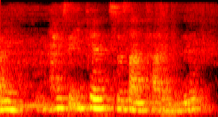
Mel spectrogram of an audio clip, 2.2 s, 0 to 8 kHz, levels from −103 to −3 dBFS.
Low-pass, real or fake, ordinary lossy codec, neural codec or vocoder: 7.2 kHz; fake; none; vocoder, 44.1 kHz, 128 mel bands every 512 samples, BigVGAN v2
